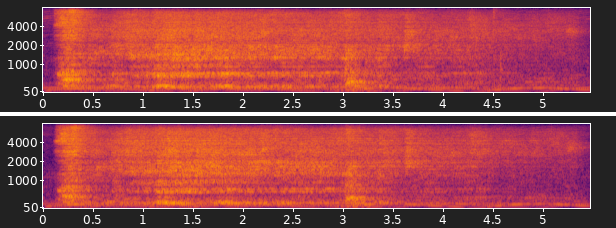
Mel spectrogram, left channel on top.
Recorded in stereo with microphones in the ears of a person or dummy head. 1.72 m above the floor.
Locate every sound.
0.1 s a toilet flushing: 60° left (ahead or behind), 5 m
